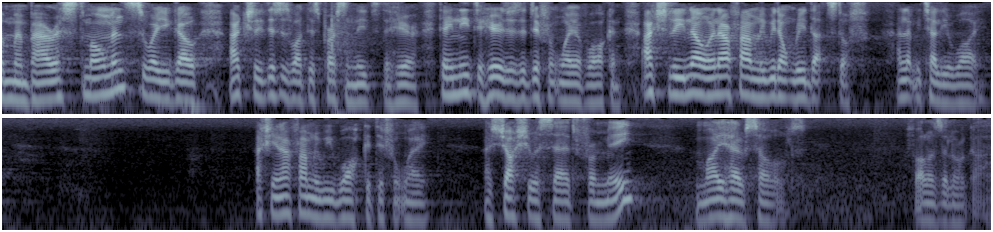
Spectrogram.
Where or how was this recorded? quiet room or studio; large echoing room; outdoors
large echoing room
